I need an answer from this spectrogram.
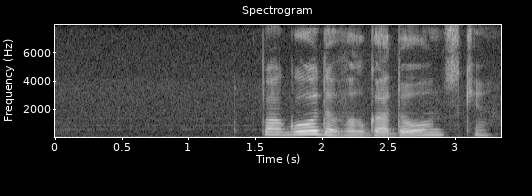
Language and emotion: Russian, sad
